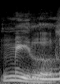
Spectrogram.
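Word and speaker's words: Miloš: You have to say it like Milos.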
